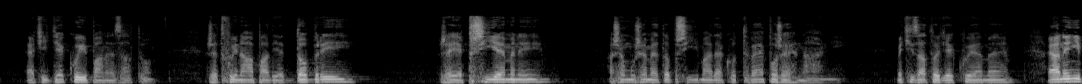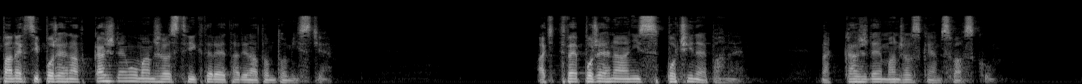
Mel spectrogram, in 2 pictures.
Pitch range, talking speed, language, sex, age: 100-120 Hz, 140 wpm, Czech, male, 40-59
